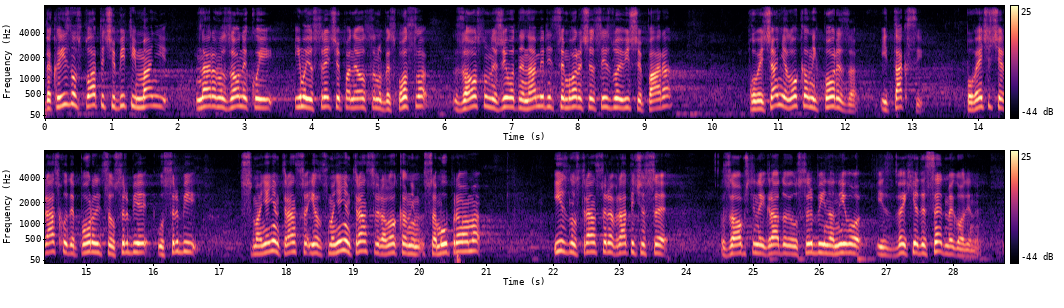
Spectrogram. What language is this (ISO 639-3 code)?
srp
